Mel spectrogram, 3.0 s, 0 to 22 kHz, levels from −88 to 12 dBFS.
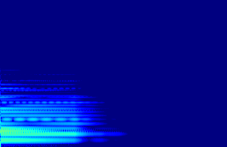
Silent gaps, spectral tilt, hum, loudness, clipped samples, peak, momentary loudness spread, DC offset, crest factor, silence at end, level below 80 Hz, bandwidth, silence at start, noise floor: none; -9 dB/octave; none; -48 LUFS; under 0.1%; -34 dBFS; 16 LU; under 0.1%; 16 dB; 1.7 s; under -90 dBFS; 4.3 kHz; 0 s; under -90 dBFS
